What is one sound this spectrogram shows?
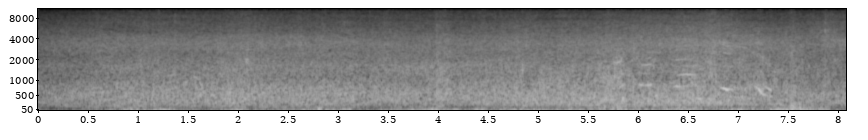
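Small waves wash and fizz softly onto a sandy shore.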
